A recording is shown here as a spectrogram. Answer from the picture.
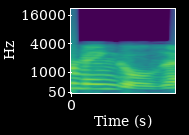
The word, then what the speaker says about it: Mingils: Yeah, Google my name, Peter Mingils, M-I-N-G-I-L-S. Make sure you spell it right. M-I-N-G-I-L-S.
